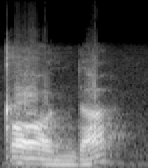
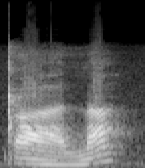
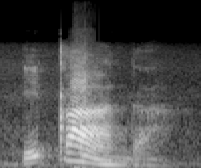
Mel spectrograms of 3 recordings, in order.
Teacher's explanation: articulated by raising the front part of the tongue to the palate and then sucking downwards. The resulting sound should be an audible pop. And this sound is sometimes referred to as the palatal click.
